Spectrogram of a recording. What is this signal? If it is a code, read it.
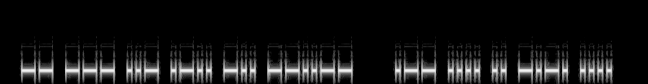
Morse code, heard as a keyed tone, about 27 wpm, 650 Hz. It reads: MOULD, WHICH
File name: Book Two / 01-Chapter 1 - 27 WPM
